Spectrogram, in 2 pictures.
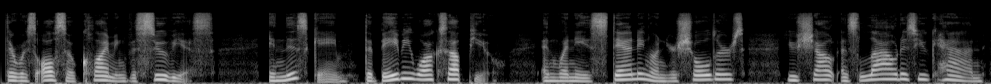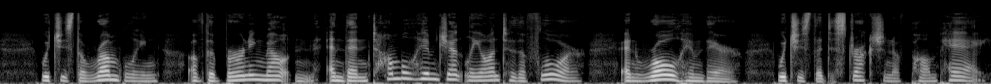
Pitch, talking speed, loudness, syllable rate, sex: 185 Hz, 165 wpm, -20 LUFS, 4.3 syllables/s, female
